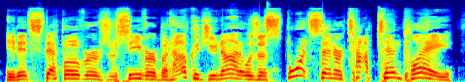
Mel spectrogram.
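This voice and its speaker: A man doing live radio play-by-play of a football game, descriptive and conversational, getting animated on big plays. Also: high voice, a little fast. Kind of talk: live radio sports commentary.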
